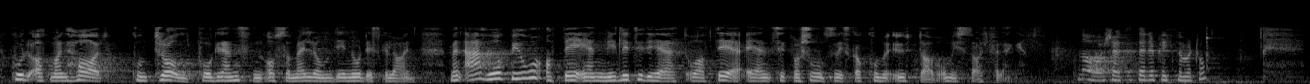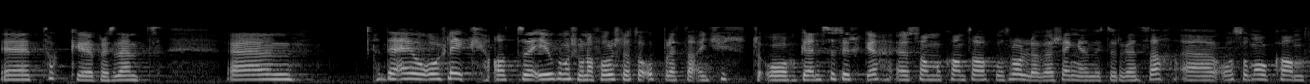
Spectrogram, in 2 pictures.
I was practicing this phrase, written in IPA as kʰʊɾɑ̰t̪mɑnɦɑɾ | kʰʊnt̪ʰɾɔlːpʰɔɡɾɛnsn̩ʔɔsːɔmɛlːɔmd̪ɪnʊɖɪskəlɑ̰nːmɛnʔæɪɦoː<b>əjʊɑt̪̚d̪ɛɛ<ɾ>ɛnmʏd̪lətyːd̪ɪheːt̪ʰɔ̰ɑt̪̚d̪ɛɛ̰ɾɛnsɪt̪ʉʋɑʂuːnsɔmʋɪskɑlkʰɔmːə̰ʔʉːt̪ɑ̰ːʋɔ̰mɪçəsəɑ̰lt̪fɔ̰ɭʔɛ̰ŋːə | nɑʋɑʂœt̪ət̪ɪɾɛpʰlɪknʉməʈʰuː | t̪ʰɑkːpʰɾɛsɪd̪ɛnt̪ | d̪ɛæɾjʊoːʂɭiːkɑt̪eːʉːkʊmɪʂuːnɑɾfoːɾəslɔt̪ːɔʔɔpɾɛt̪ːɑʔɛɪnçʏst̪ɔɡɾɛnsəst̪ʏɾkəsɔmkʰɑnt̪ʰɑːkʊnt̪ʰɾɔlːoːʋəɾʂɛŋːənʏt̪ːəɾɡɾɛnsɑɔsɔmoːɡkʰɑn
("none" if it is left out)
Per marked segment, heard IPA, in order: p, ɾ

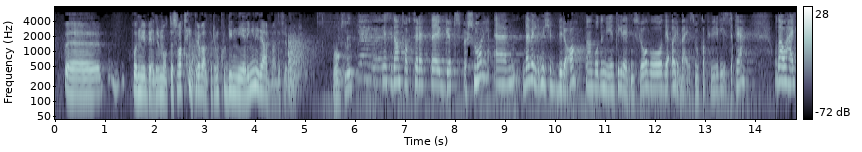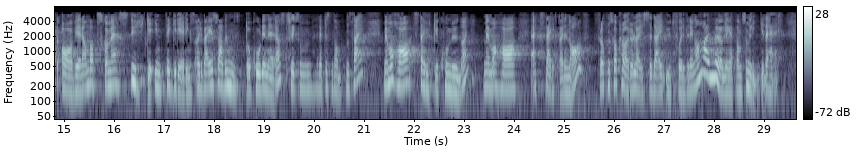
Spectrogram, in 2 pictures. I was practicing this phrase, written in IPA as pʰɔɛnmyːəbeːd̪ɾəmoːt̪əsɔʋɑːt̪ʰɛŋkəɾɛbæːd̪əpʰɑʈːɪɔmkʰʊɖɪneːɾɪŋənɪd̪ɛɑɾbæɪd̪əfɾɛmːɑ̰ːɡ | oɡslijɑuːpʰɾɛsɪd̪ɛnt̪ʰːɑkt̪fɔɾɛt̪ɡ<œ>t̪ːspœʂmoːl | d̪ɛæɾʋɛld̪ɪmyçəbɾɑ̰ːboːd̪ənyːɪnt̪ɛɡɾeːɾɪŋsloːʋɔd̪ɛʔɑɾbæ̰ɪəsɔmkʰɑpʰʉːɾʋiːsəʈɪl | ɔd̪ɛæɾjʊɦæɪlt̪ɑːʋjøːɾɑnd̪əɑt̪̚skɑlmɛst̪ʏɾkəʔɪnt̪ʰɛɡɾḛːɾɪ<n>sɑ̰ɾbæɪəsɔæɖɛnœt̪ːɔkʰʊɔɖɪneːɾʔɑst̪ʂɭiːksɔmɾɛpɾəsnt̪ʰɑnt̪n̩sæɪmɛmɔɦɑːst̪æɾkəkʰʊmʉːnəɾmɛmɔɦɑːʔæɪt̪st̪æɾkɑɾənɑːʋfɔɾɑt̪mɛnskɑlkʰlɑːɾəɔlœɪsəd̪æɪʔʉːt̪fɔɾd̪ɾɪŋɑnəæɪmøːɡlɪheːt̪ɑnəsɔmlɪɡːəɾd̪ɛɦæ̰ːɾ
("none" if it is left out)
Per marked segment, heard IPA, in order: œ, ŋ

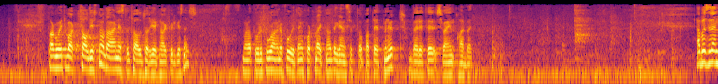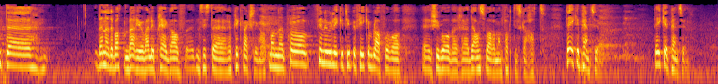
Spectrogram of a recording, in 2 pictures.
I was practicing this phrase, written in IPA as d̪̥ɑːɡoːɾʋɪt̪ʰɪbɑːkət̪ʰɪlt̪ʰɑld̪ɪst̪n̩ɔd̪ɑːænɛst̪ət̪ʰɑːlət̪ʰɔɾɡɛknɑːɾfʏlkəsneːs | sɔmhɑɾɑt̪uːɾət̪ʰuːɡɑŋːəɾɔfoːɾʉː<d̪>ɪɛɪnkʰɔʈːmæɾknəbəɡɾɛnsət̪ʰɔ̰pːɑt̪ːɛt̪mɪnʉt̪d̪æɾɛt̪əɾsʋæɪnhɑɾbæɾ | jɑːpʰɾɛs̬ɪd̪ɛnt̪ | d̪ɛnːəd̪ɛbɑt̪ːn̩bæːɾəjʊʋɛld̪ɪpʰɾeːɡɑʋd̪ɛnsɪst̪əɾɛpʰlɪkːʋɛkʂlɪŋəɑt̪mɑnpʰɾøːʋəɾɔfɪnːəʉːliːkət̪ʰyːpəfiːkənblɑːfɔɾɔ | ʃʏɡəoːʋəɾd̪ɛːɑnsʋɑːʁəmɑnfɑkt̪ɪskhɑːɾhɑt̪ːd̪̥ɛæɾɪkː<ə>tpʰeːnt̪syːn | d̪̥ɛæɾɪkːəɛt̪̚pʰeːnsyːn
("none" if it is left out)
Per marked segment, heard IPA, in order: t̪, ə

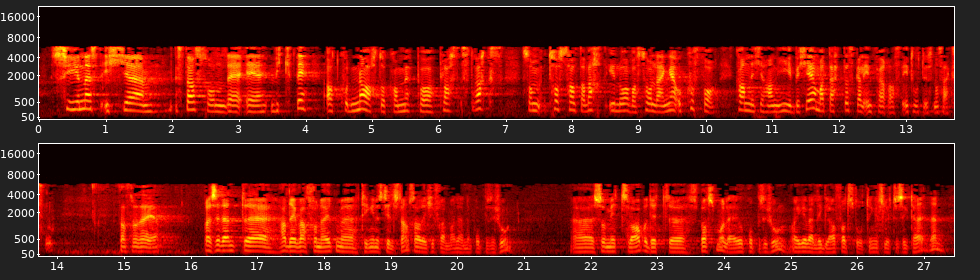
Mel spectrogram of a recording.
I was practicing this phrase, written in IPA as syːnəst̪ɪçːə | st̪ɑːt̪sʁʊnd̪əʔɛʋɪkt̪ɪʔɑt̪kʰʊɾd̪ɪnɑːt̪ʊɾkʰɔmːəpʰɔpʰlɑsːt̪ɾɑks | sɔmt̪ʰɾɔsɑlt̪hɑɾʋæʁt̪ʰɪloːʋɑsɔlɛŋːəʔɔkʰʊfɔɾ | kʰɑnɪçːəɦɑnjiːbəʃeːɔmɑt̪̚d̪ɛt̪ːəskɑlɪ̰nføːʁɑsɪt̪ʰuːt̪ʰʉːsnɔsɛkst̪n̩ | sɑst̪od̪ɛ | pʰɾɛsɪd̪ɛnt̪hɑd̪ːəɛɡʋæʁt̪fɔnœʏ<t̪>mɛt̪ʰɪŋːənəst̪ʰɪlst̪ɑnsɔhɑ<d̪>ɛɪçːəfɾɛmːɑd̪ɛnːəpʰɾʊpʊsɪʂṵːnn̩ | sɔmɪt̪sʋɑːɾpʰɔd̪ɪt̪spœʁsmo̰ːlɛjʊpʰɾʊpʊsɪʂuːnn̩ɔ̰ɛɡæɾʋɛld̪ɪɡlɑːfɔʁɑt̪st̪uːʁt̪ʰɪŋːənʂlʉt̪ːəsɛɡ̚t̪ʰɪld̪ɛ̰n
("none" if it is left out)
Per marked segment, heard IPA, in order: d̪, d̪

